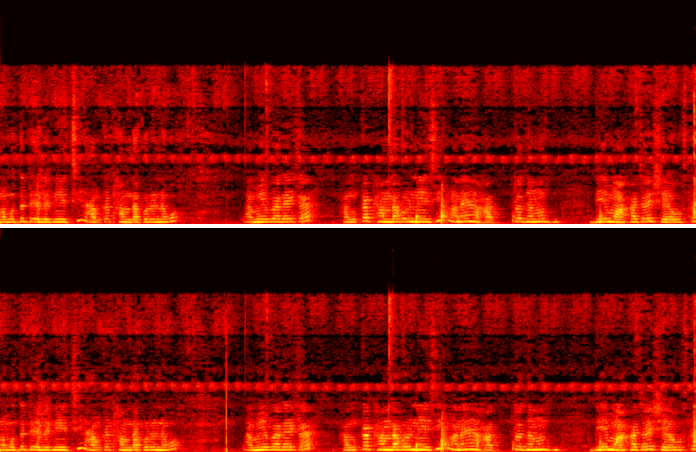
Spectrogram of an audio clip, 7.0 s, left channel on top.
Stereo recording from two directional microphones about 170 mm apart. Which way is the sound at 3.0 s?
20° left (ahead or behind).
